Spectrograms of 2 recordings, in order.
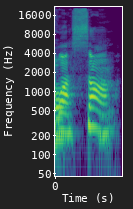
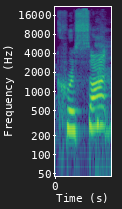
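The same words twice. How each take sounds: First: It is said with a French pronunciation. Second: It is said with an English pronunciation. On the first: The speaker calls it right. "You got to pronounce it" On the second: The speaker calls it wrong. "Croissant doesn't sound French when you pronounce it like that"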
